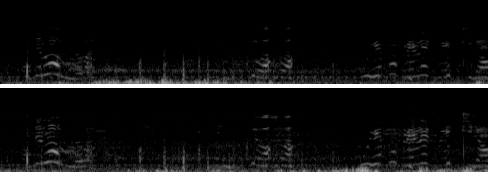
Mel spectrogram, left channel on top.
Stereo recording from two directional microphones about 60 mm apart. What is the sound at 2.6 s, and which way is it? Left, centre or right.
Boat, centre.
